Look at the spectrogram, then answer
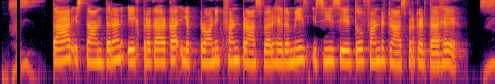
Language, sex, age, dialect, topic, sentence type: Hindi, female, 25-30, Garhwali, banking, statement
